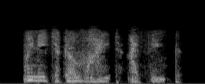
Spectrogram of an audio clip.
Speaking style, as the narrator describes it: whispered Hermione

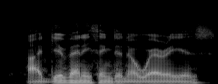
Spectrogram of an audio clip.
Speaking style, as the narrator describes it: he said, his voice low

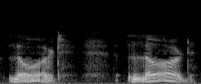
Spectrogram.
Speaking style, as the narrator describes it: began Merry brokenly

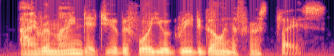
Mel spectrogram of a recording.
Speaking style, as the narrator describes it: noted dryly

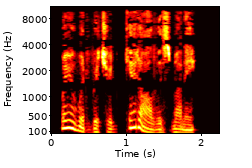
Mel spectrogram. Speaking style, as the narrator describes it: whispered

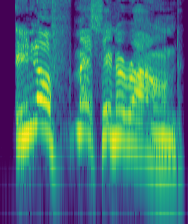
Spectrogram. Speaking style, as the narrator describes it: snarled Moody

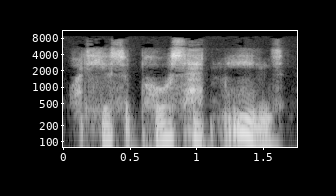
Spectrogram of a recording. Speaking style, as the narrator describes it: she whispered, as if the dead might hear her

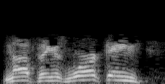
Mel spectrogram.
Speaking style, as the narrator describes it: Feynman yelled at us

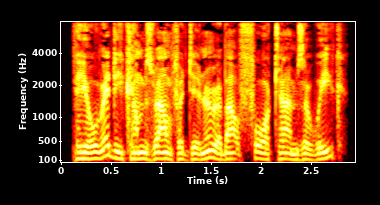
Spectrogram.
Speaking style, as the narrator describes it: said Harry

